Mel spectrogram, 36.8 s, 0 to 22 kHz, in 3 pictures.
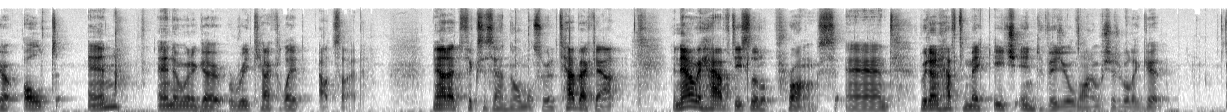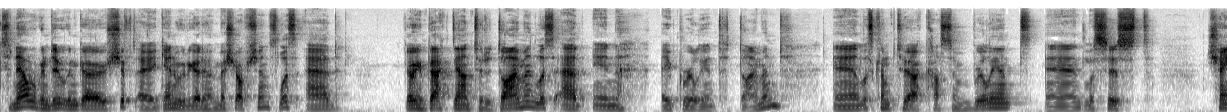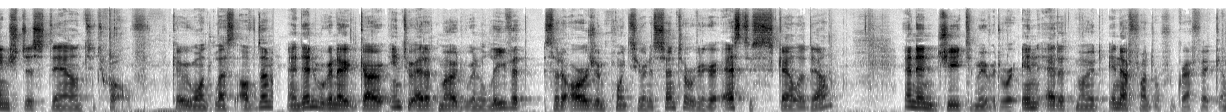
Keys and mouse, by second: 1.1 alt+n, 4.1-27.2 right drag, 5.1 Tab, 7.4 alt+a, 11.2 KP_1, 13.5 shift+a, 21.5-27.7 drag, 21.5-27.2 middle drag, 27.2 ctrl+z, 27.7-36.8 shift+right drag, 28.3 Tab, 32.8 shift+s, 33.6 g, 35.8 r, 36.7 g.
